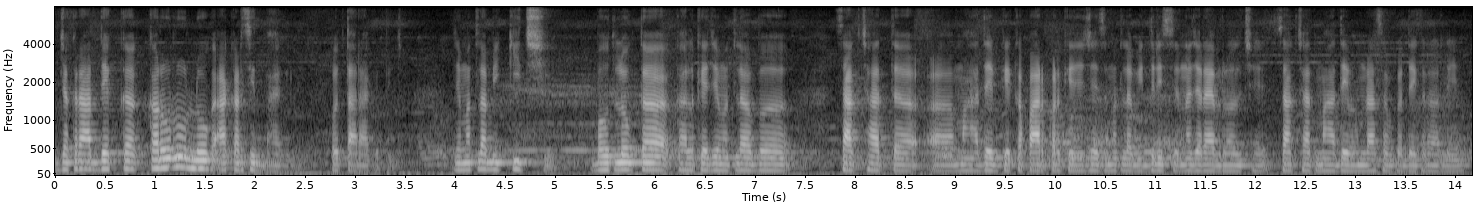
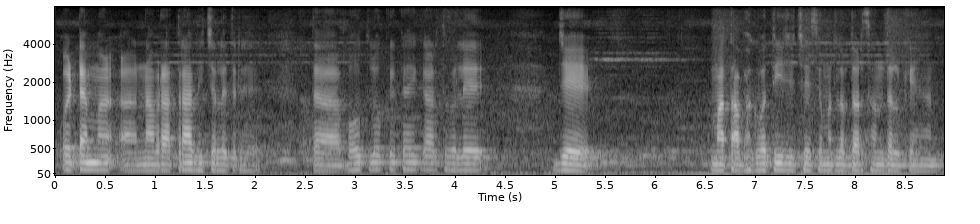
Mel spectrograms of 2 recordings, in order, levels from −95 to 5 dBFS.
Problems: background sounds at intervals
